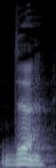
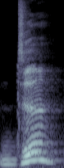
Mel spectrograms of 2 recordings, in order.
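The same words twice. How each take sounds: First: The consonant is short, quick and soft. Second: The consonant is pushed out hard and heavily. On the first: The speaker calls it right. "as quick and soft as you can" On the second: The speaker calls it wrong. "we don't pronounce"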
